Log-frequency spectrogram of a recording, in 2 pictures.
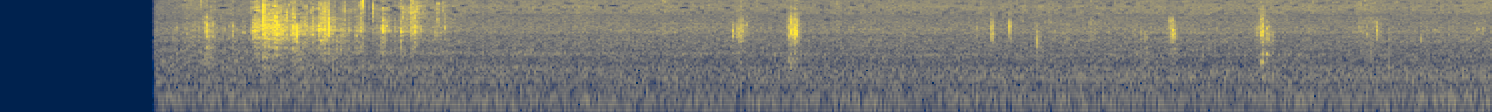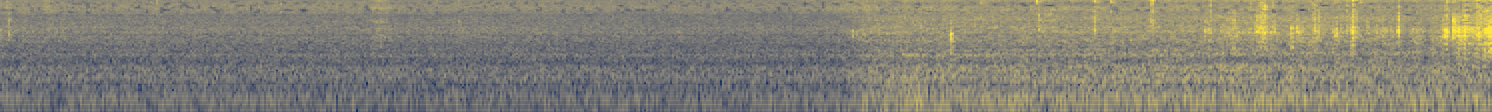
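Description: Ocean waves break and wash steadily onto the shore.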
